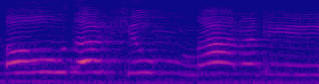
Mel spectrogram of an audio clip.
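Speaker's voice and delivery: slow, anguished cry of the famous newsman; Hindenburg reporter. Retold or imitated. Retelling the Hindenburg crash as a slow anguished reporter cry.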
